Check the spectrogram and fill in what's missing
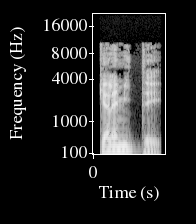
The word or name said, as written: calamité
